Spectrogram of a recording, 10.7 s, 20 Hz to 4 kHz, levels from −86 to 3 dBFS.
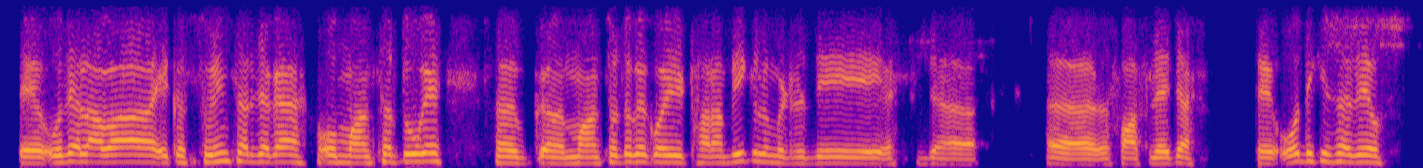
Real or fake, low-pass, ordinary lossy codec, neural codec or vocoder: real; 3.6 kHz; Opus, 16 kbps; none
